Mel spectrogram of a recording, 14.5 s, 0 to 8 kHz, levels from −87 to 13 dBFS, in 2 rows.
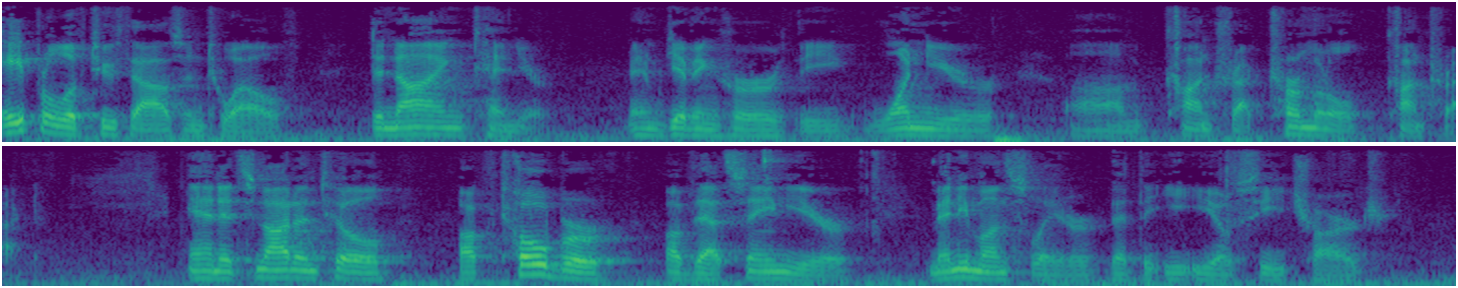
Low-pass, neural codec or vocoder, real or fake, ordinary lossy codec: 7.2 kHz; none; real; Opus, 64 kbps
